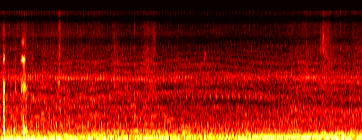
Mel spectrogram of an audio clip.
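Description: Ford Ranger Raptor pickup's engine running as the truck pulls away slowly across soft sand: a steady low drone that grows a little louder and rises slightly in pitch about five seconds in.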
